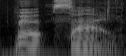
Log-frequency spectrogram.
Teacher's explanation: 凡尔赛这个单词的重音是靠后的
